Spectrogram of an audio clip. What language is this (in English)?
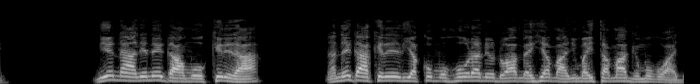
Kikuyu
